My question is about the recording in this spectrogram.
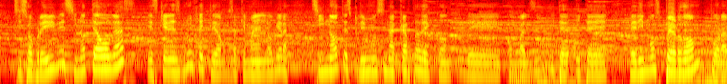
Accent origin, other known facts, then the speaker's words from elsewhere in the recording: Mexico; aquí nosotros somos de México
